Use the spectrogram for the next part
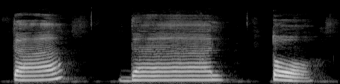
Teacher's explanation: زبان کا سرا ٹپ آف دا ٹنگ سامنے کے 2 دانتوں کی جڑ یعنی روٹ کے ساتھ لگے گی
